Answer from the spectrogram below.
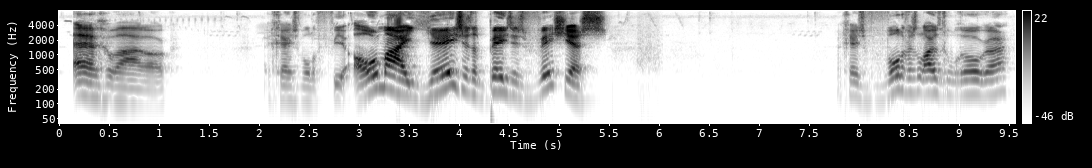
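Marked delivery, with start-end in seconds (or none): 2.9-5.5 loud, high, slow stretched exclamation; drawn-out loud amazement; excited outcry. Real, not acted. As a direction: marvel at the fierce wolf. Reacting to a wild wolf.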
